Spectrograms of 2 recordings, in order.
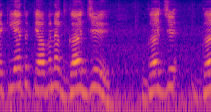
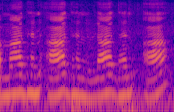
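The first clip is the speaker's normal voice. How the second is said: slow spelling out; 3 semitones lower, much slower than usual. Shown as a demonstration. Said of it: "इसी तरह से माला".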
